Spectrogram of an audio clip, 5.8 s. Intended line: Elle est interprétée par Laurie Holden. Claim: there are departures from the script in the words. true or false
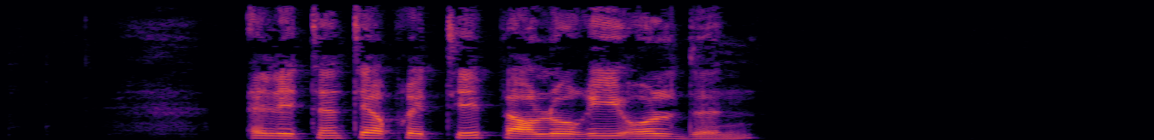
false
